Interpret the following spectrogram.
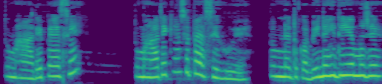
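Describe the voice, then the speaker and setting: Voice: extremely high pitch, animated, brisk, no room sound. A performer voicing an exasperated adult housewife in a cartoon, grumbling and complaining about money she has lent. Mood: indignant. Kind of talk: cartoon voice acting.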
